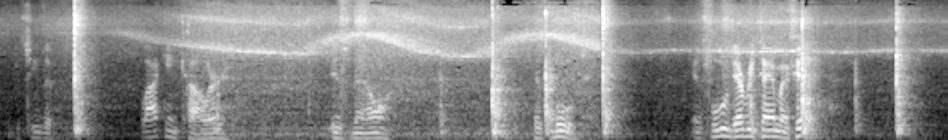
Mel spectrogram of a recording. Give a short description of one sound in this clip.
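Metal levers on a lathe clank sharply.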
